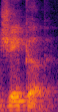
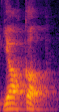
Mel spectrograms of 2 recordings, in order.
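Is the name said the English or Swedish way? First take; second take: English; Swedish. First: The name is said with English pronunciation. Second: The name is said with Swedish pronunciation. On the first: "If I would go to America, people would probably call me Jacob" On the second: "they wouldn't pronounce it in Swedish, which would be Jakob"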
